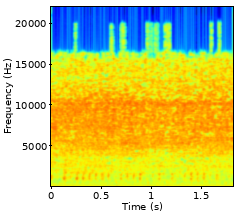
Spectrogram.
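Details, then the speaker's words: Honda A16A1 engine: steady fast metallic knock over an even idle hum, regular with rotation, traced to the second cylinder; quiet at plain idle, fades near idle when revving; cause unknown. "Появился вот такой стук."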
